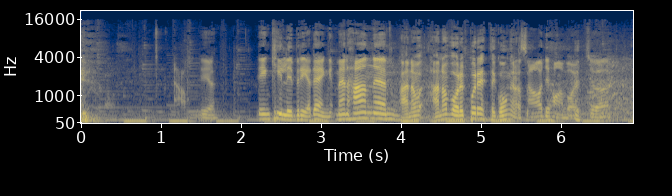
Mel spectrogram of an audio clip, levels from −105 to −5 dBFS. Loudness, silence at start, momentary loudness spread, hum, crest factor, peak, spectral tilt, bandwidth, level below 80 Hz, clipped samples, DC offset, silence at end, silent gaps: -25 LUFS; 0 s; 19 LU; none; 22 dB; -6 dBFS; -4 dB/octave; 15.5 kHz; -66 dBFS; under 0.1%; under 0.1%; 0 s; none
